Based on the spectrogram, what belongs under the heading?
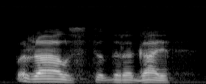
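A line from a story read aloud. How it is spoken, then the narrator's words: Moaning plea. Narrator (Russian): простонала Герми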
